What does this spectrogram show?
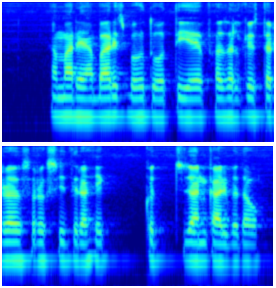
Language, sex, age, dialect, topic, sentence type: Hindi, male, 46-50, Marwari Dhudhari, agriculture, question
